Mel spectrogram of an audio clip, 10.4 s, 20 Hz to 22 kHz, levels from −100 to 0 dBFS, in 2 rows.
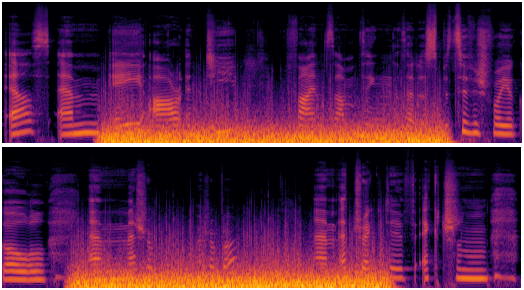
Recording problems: wind noise on the microphone; heavy; from 1 to 4.5 s and from 6 to 9 s; 2 dB above the speech

